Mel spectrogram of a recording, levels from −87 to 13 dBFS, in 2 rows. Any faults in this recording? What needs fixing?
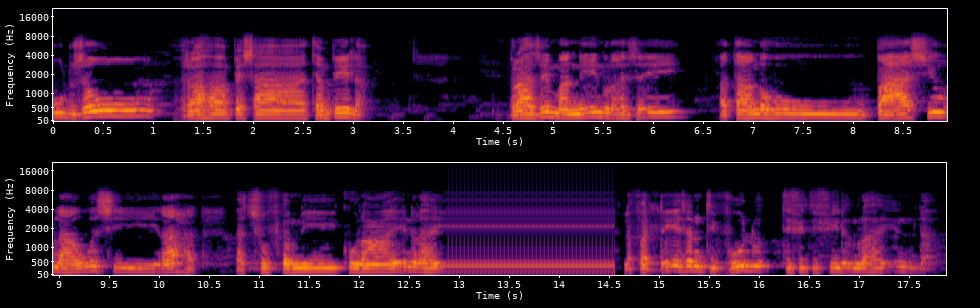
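From 12.89 s to 14.56 s the speech stops and a single 40 ms slice repeats about 42 times, giving a rapid, rattling buzz at 25 Hz before normal audio resumes. This is a system hang loop: the computer or its audio driver stalled, and the sound hardware kept replaying the same ring buffer, which fits a buffer of about 40 ms. To prevent it, fix the driver or system stall and have playback output silence when the buffer underruns.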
